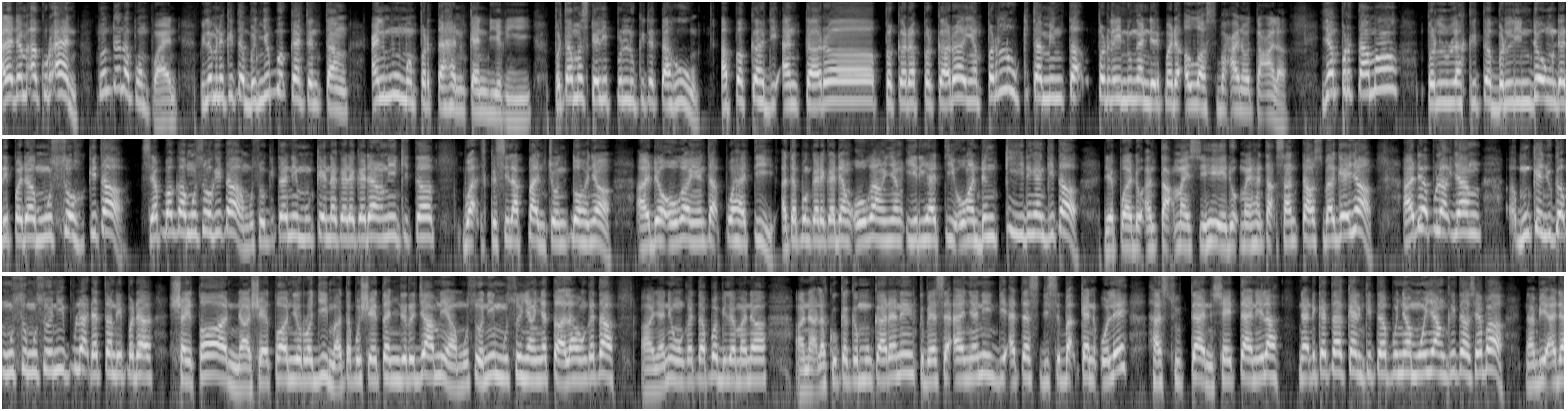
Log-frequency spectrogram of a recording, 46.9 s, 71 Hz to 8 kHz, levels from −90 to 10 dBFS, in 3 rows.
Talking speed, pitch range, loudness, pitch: 175 wpm, 210-260 Hz, -15 LUFS, 230 Hz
